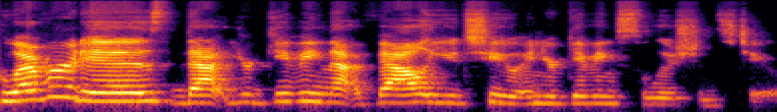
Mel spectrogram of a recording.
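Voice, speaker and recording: Her voice raised and projected, a woman speaks at a moderate pace with a high pitch and a bright, sharp tone. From Puerto Rican background. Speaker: online business coach. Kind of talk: live stream talk. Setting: live video stream. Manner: stumbles over words.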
